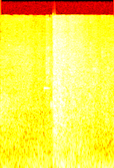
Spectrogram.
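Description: A single sharp game gunshot bursts out midway through a Malaysian multiplayer shooter match, loud against a steady background hum, with a brief decaying tail.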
